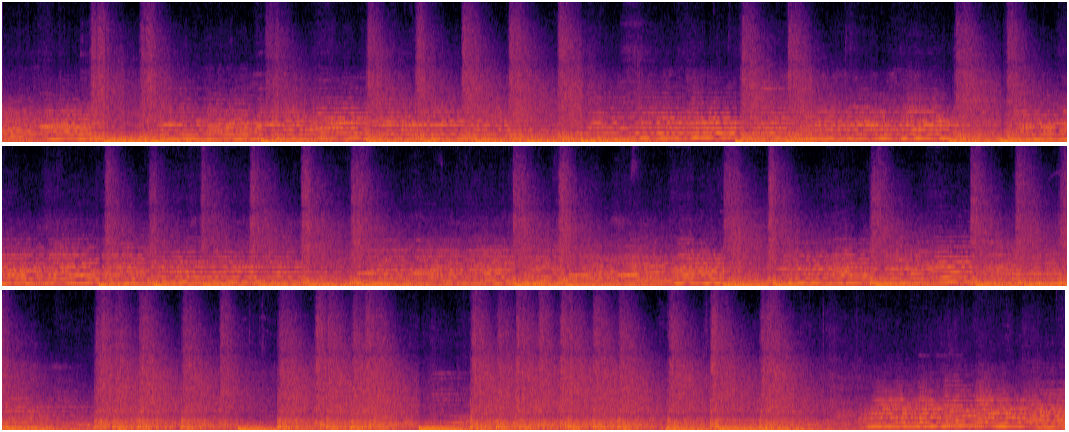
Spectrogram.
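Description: Sixth-grade concert band playing a piece: trumpets, clarinets and flutes holding notes over a steady drum beat, with heavier percussion filling the last several seconds. Many of the players are in their first year of band.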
